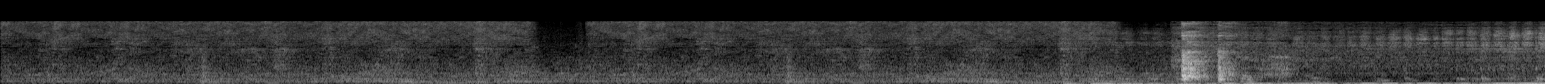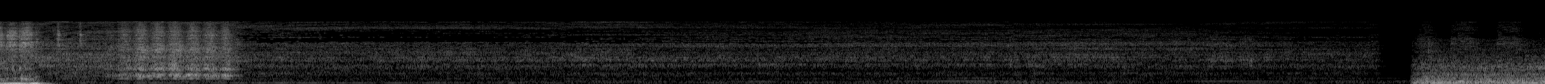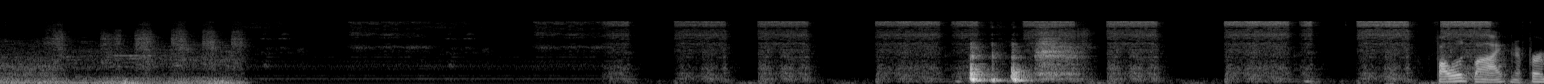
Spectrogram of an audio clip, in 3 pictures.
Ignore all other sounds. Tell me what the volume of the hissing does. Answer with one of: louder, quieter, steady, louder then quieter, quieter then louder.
quieter then louder.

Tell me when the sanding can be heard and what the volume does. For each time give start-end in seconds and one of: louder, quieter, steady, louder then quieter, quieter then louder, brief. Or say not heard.
10.8-17.8 louder.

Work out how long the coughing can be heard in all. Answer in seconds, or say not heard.
2 s.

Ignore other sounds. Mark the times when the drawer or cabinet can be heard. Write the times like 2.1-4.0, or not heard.
not heard.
